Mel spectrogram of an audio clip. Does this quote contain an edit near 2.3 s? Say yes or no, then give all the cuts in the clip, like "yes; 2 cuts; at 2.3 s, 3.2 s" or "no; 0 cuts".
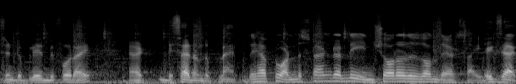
yes; 1 cut; at 2.3 s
